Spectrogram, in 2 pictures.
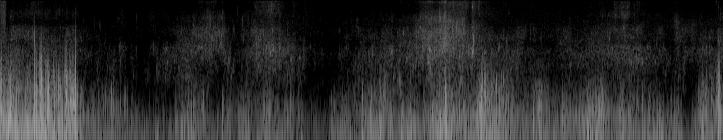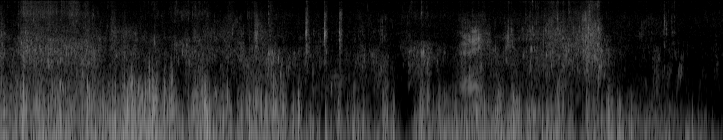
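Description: Wind buffeting the microphone: an uneven low rumble that rises and falls in gusts, strongest in the first second.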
